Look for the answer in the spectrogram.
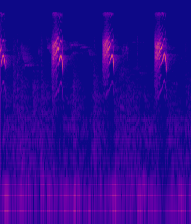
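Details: Sunbird, locally called sogok ontong, played to set silent birds singing back; three loud, piercing, down-slurred chirps about one second apart, with faint low humming in the background.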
